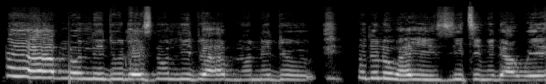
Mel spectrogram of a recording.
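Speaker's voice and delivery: high, whiny denial; high whiny voice of a fibbing boy; innocent little boy. Retold or imitated. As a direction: play the sly kid pretending innocence. Cunning boy plays innocent.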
